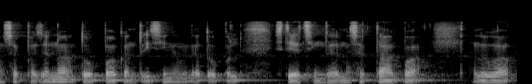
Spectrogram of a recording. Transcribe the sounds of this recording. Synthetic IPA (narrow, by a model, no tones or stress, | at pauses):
mɐsɐk̚pʰɐzɐnɐːtopːɐkɐntɾisiŋɐmɐdiɐtopːɐstetsiŋdɐmɐsɐk̚tak̚pɐɐduɡɐ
